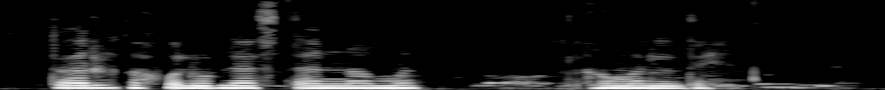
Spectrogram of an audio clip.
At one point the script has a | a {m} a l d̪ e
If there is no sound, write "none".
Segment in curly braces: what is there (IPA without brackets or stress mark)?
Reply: m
